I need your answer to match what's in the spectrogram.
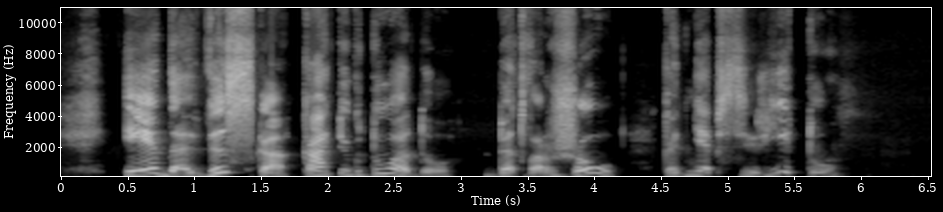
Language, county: Lithuanian, Panevėžys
